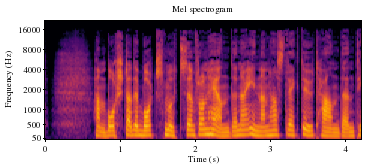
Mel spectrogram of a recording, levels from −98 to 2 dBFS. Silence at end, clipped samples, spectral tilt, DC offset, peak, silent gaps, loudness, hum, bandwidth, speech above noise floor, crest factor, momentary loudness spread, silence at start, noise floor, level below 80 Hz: 0 s; under 0.1%; -5.5 dB/octave; under 0.1%; 0 dBFS; none; -18 LUFS; none; 16 kHz; 25 dB; 18 dB; 5 LU; 0.25 s; -43 dBFS; -56 dBFS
